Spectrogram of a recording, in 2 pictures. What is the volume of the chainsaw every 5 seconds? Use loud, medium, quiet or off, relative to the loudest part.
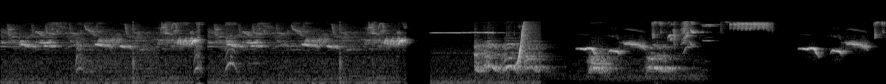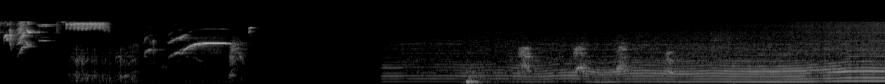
off, off, medium, loud.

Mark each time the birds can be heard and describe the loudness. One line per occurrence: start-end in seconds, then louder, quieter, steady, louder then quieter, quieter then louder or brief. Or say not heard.
0.0-11.4 steady.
